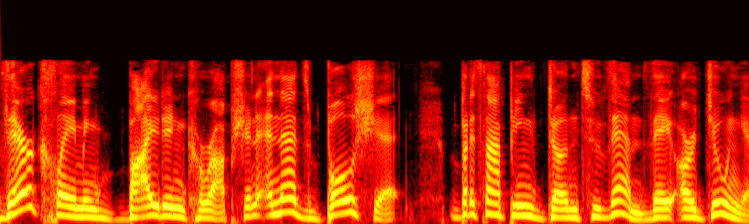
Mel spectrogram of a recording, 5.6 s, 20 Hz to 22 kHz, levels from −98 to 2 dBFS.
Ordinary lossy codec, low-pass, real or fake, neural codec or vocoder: MP3, 64 kbps; 7.2 kHz; real; none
